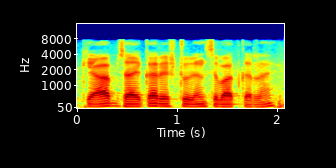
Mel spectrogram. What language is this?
Urdu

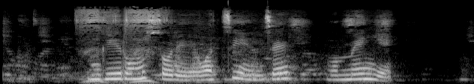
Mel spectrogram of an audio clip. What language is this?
Kinyarwanda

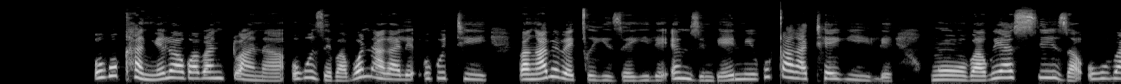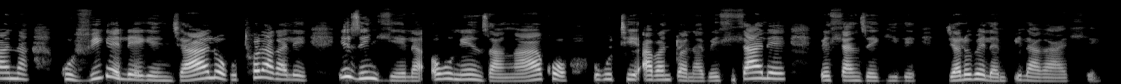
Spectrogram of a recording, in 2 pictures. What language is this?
North Ndebele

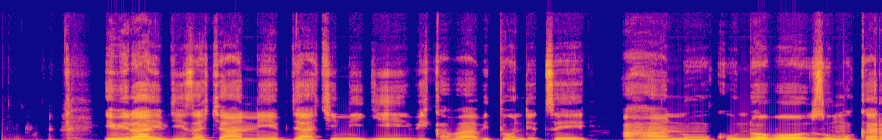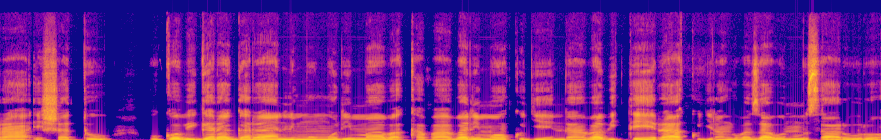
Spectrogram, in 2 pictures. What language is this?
Kinyarwanda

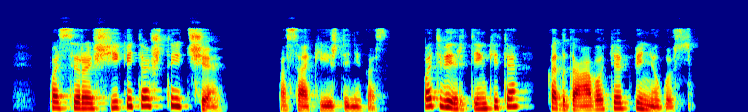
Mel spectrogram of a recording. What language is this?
Lithuanian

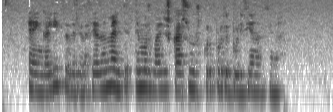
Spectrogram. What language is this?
Galician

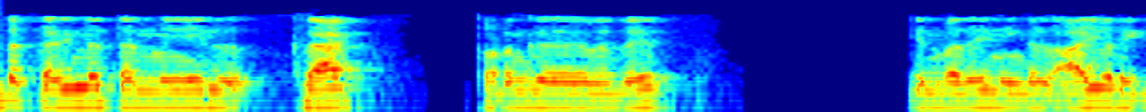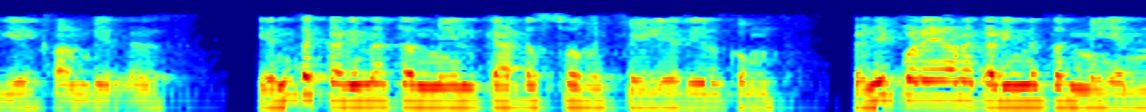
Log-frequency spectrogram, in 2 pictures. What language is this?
Tamil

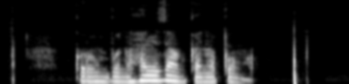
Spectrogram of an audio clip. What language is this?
Dagbani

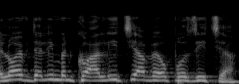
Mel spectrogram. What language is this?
Hebrew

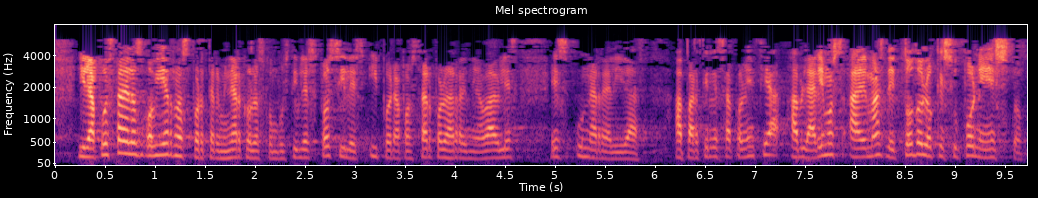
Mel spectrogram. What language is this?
Spanish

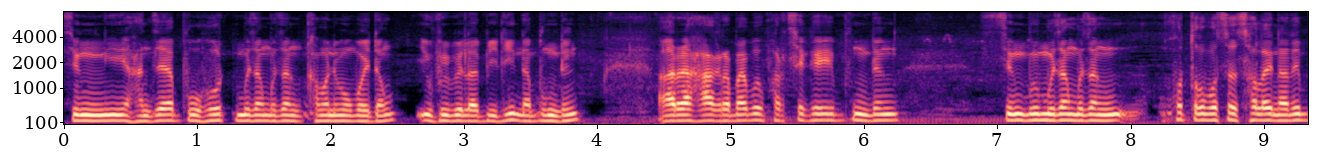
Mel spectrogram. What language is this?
Bodo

